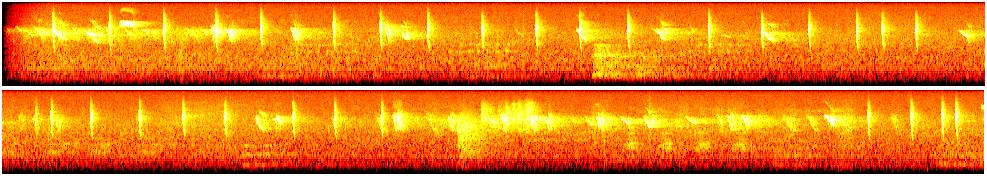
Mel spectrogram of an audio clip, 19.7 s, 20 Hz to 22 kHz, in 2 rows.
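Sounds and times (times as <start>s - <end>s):
Rufous Hummingbird: 0.2s - 19.6s.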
